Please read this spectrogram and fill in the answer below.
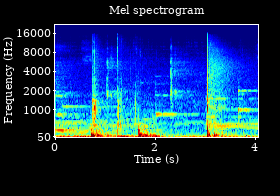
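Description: Music playing over a basketball bouncing on a hardwood gym floor: a few thuds in the first two seconds, then a louder, sharper bang about three seconds in.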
